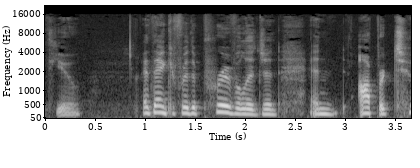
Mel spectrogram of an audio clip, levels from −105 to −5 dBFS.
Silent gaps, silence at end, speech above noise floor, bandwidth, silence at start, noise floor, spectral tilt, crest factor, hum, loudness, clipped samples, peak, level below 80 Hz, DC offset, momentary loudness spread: none; 0 s; 25 dB; 16 kHz; 0.05 s; -55 dBFS; -5.5 dB/octave; 16 dB; none; -30 LUFS; under 0.1%; -14 dBFS; -64 dBFS; under 0.1%; 11 LU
